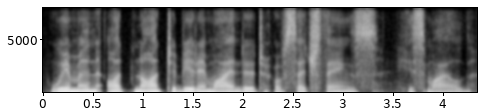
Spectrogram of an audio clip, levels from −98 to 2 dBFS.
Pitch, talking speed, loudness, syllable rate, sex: 195 Hz, 150 wpm, -17 LUFS, 3.8 syllables/s, female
